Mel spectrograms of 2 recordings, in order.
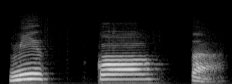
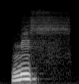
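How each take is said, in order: First: The consonant is a lisped 'th' sound. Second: The consonant is a plain 's' sound. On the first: The speaker calls it right. "huruf ta hujung lidah sahaja" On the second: The speaker calls it wrong. "Kalau misqa huruf sin"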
